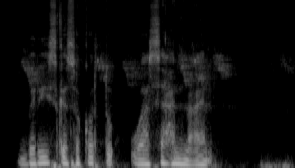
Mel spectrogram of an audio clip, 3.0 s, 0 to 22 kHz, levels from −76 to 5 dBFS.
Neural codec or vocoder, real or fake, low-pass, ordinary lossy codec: none; real; none; none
